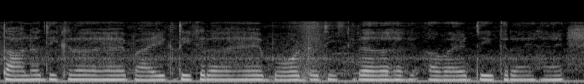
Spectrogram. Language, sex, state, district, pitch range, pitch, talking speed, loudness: Hindi, female, Chhattisgarh, Kabirdham, 205-210 Hz, 210 Hz, 155 wpm, -24 LUFS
